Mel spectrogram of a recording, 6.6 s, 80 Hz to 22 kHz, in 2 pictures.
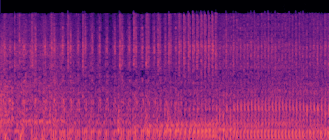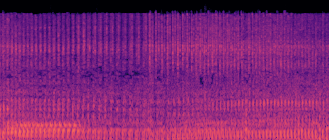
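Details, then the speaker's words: Snapper SR1433 rear-engine rider mower, sat 8 years, started on choke after hard start: lumpy, surging and sagging running with no steady idle; fuel delivery suspected, carburetor leaking with dirt inside, may need soaking. "Carburetor may require some soaking. See if we're getting any fuel in the fuel bowl. Yeah, there's a leaker."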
